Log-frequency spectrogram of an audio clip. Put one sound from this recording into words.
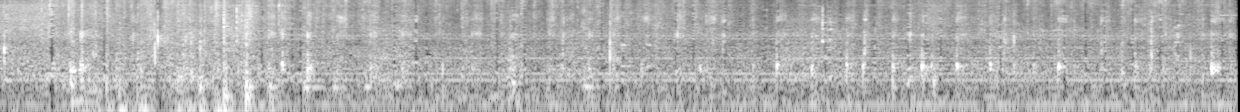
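A hand rubs and scratches an animal's fur.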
